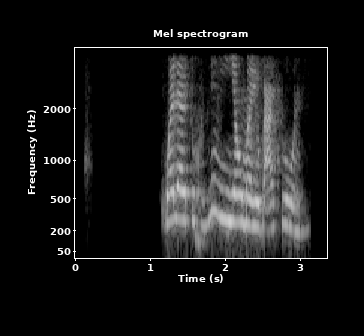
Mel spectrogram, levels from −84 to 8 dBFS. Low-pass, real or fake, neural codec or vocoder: 3.6 kHz; real; none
